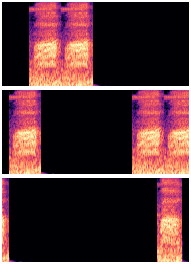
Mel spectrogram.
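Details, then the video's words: Crow perched in a tree, cawing in uneven bursts: a harsh double caw, then a single, another double and a final single caw, separated by silent pauses of two to three seconds. "crow call live from the tree"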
